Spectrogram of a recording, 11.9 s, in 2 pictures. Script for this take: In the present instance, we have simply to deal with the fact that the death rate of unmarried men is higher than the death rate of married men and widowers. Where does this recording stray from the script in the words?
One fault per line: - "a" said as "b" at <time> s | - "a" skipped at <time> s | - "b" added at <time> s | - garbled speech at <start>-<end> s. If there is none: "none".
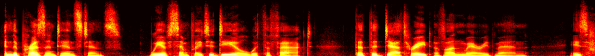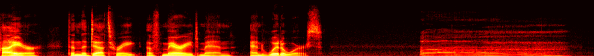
none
